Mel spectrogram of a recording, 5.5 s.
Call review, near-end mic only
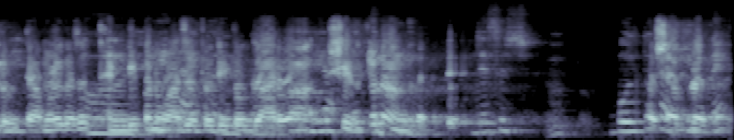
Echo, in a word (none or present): present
